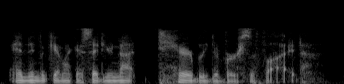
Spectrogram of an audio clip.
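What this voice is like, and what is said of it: Creaky vocal fry. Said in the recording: “Uh-oh, I just went into vocal fry.”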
